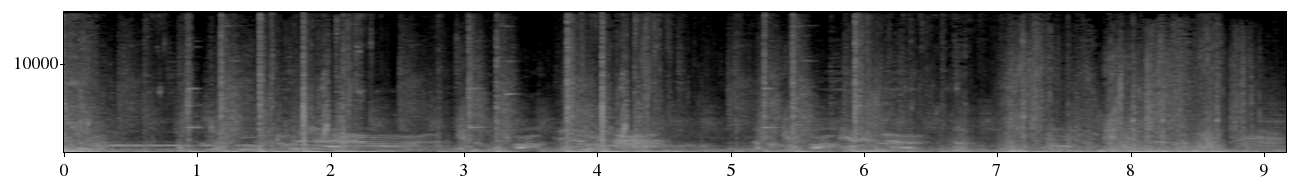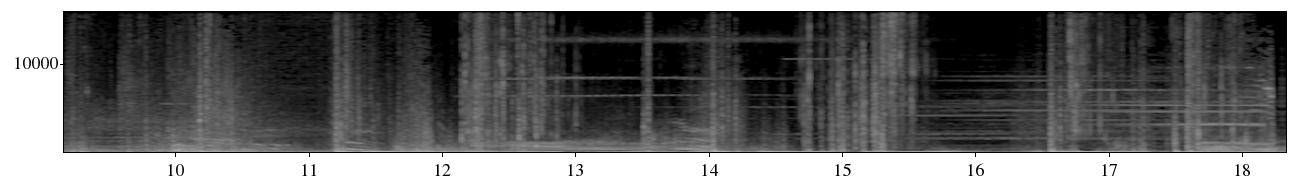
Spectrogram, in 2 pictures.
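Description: Punches, kicks and heavy thuds from a Mortal Kombat X fight land in a dense, continuous barrage, loud and close, mixed with game music, announcer calls and character voices throughout.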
